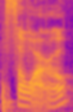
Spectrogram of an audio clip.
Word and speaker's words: Saguaro: correctly okay great so my last name is pronounced saguaro mhm it is not my last name it's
